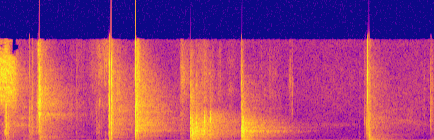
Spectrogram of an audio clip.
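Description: Tarot cards being shuffled hard and slapped down onto a table: a string of sharp snaps and slaps, about seven over four seconds, with brief rustling of cards between some of them.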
